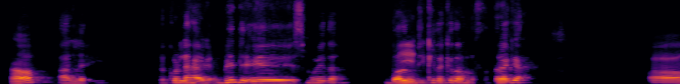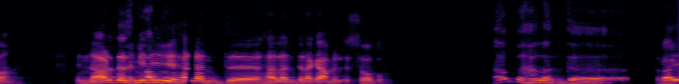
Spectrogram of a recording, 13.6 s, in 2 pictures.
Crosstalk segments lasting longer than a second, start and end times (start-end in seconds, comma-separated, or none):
none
